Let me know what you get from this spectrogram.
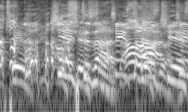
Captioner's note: all laughing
